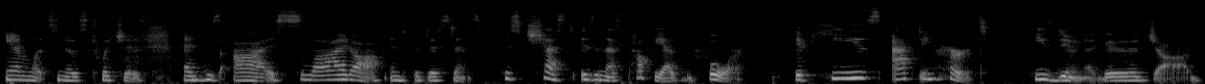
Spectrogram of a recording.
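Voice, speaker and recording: A woman narrating a children's book aloud in an expressive, measured, dramatic storytelling manner. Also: mid-range voice. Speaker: storybook reader.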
